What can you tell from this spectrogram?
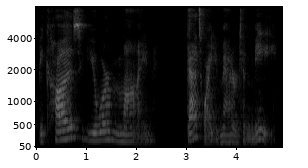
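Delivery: very slow, soft and tender; slowly, each word laid down with care. Acted. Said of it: "he spoke very slowly".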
